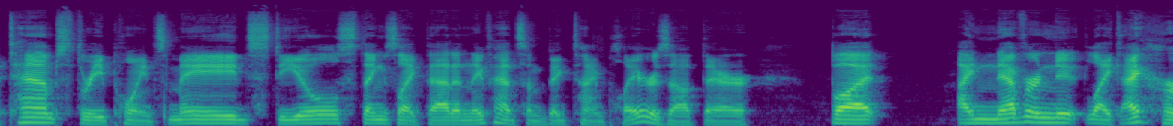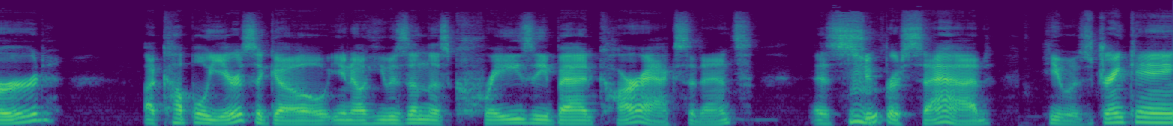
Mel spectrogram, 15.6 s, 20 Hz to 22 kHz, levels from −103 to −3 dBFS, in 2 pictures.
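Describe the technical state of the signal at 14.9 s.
At 14.9 s the signal is intact, with no audible dropout, distortion or other fault at that moment.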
